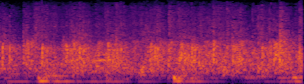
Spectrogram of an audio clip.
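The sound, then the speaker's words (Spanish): A whole town's crowd applauds and cheers, a dense, steady wash of clapping with bursts of louder claps that stays fairly loud from start to finish. “todo el pueblo, que vitoreaba y aclamaba a Pulgarcita”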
